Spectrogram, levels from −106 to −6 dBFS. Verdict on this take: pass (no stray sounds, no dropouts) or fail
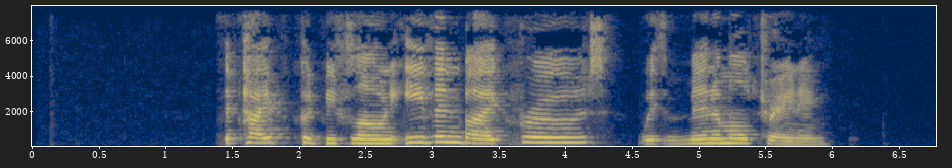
pass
